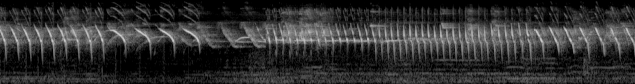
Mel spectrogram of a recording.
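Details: Canary song used to train other canaries to sing at length: a run of loud descending whistled sweeps repeated about four per second, then a dense fast trill of rapid chirping notes continuing to the end.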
